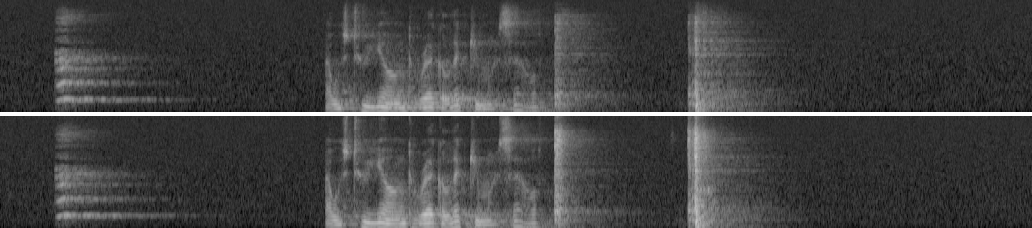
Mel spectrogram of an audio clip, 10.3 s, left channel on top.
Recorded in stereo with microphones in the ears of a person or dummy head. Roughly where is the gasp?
Centre.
